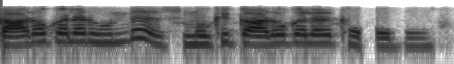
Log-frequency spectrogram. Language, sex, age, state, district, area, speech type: Sindhi, male, 18-30, Delhi, South Delhi, urban, conversation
